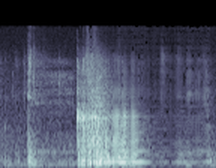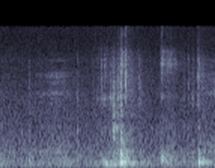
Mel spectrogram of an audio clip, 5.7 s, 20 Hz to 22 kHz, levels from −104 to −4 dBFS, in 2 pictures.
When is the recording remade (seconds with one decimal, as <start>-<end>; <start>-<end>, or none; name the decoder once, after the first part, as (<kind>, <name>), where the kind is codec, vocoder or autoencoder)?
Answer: 1.5-2.8 (vocoder, BigVGAN v2)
